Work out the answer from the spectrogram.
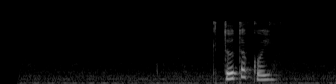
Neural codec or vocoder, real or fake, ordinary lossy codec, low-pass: none; real; none; none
